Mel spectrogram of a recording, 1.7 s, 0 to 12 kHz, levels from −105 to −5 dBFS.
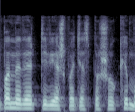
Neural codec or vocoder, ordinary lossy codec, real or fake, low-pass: none; MP3, 64 kbps; real; 7.2 kHz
